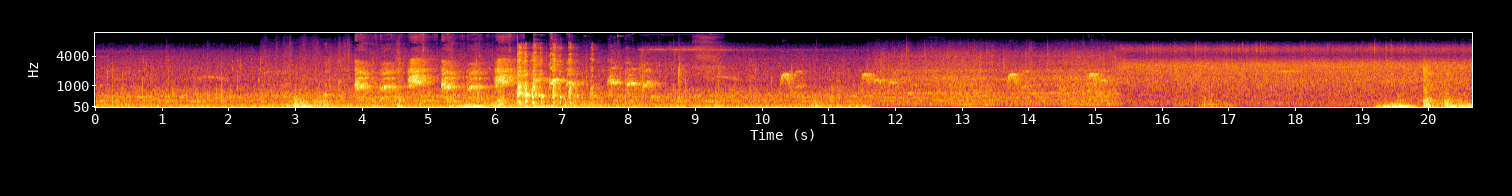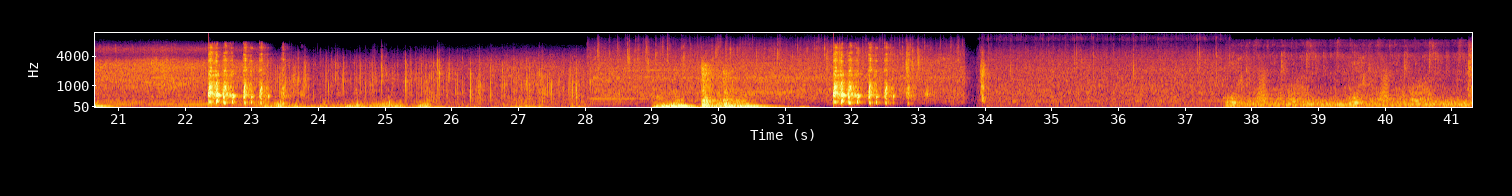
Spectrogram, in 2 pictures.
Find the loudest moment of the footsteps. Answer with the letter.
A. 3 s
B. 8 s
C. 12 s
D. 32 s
A.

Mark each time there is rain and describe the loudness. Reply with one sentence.
You can hear the rain from 0.0 to 41.2 s, at a steady volume.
